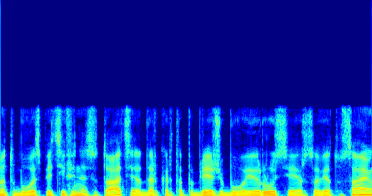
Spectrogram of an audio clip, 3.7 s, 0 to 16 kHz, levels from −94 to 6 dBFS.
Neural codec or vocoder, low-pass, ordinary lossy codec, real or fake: none; 7.2 kHz; AAC, 96 kbps; real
